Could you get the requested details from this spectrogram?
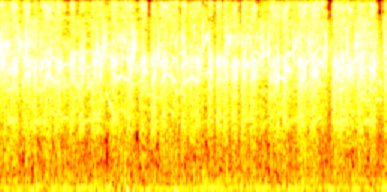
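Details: Lure for catching small birds: a thick wall of shrill, overlapping chirps and brief curving whistles from numerous birds, nearly constant, with a short dip just after four seconds.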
